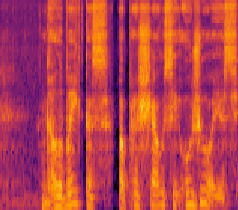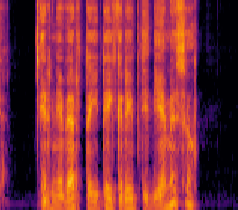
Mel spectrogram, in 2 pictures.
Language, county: Lithuanian, Alytus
